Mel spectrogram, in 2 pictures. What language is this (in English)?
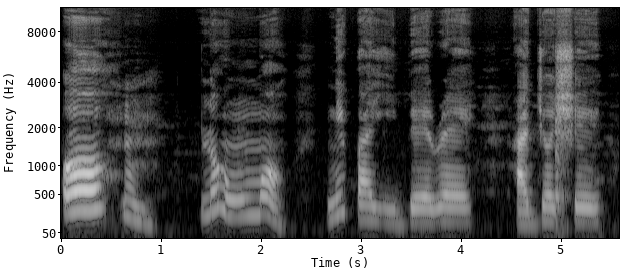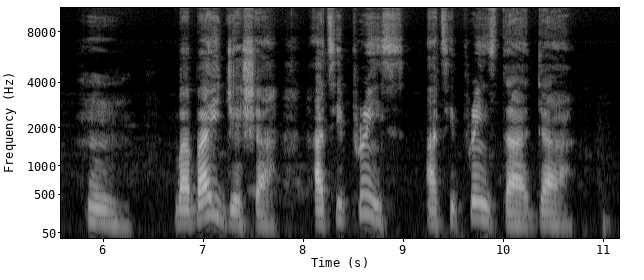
Yoruba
